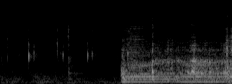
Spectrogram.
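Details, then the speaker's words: DeLonghi fully automatic coffee machine, brew unit moving: light clicks then steady hum with a dry, scratchy creak as it travels; cause is the brew unit lift rail, fixed by wiping oil onto it. "有没有听到一个怪怪的声音？其实主要的问题就是在升降滑轨的问题。"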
